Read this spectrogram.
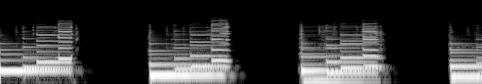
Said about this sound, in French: Ensuite, pour euh, répondre à ces notes de musique, j'ai euh, décidé d'aller chercher un sample de guitare.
